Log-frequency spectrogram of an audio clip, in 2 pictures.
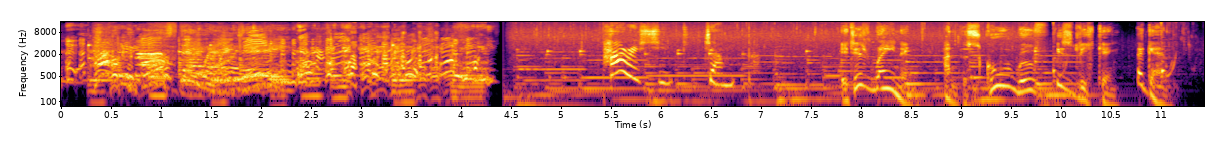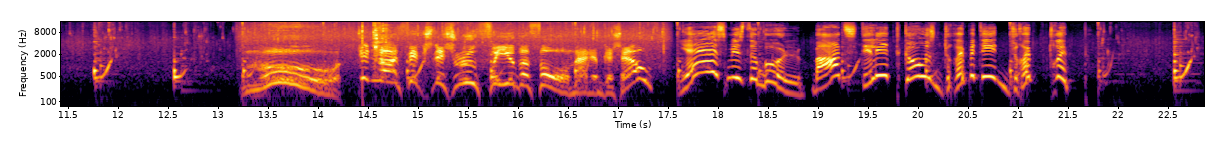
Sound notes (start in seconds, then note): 3.0 all laughing; 12.4 water dripping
